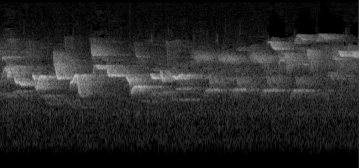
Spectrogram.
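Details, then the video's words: Eurasian Blackcap singing, captured with a homemade parabolic microphone: a fast, jumbled warble of high chirps and slurred notes that is loudest in the first half, then softer, thinner phrases on a clean, quiet background. "Chant Fauvette à tête noire"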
